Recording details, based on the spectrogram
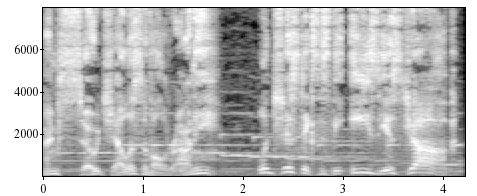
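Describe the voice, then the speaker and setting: A man's voice: mid-range voice, big pitch swings, normal speed. A man playing a worn-out, reluctant young trainee in an anime game, hesitant and grumbling. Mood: envious grumbling. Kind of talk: anime game character acting. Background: game music.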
